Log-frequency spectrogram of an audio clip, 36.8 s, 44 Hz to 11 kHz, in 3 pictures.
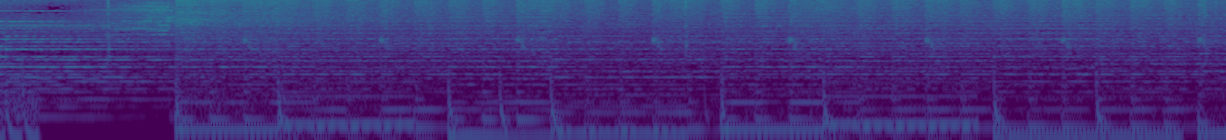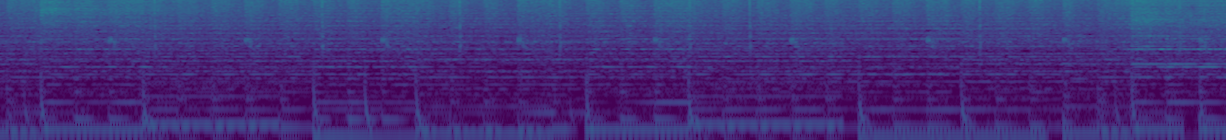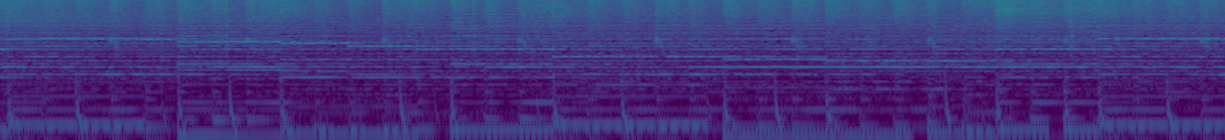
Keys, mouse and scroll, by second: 23.9 alt+click, 27.9 ctrl+m.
